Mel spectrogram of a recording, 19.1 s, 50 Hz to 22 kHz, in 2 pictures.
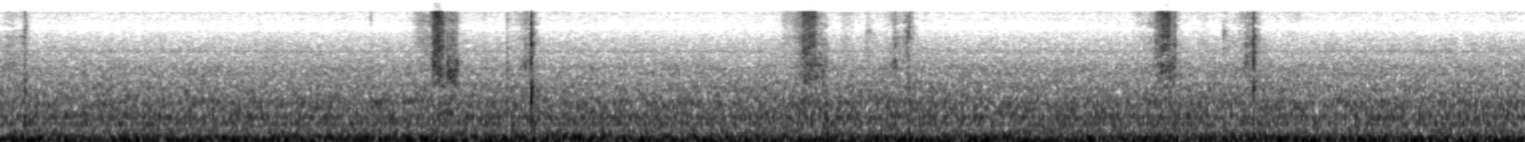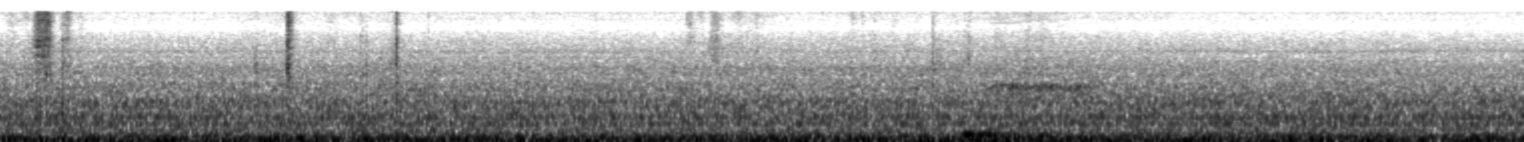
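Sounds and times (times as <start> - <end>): steady low hum: 0.0 - 19.0
trading cards sliding swishes: 2.6 - 3.4, 4.9 - 5.8, 7.1 - 8.0, 9.6 - 10.1, 11.1 - 12.1.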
